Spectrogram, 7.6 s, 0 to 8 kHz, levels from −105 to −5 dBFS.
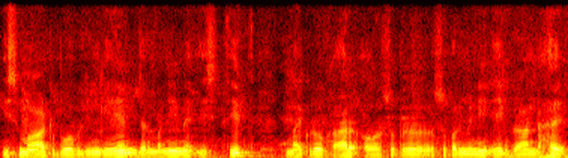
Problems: none marked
